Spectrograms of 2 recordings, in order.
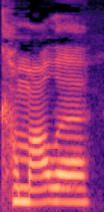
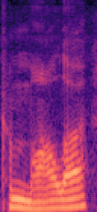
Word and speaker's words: Kamala: Her name is pronounced Kamala Harris, not Kamala or Kamala or Kamala or anything else that y'all like to say.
